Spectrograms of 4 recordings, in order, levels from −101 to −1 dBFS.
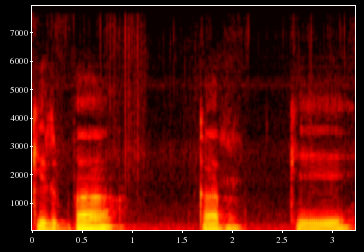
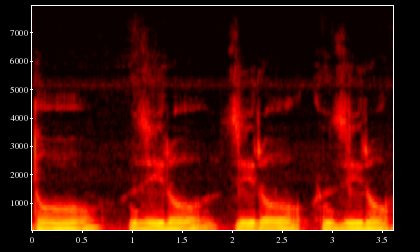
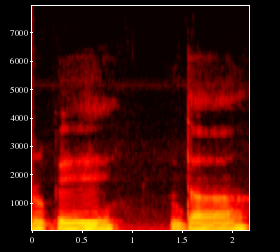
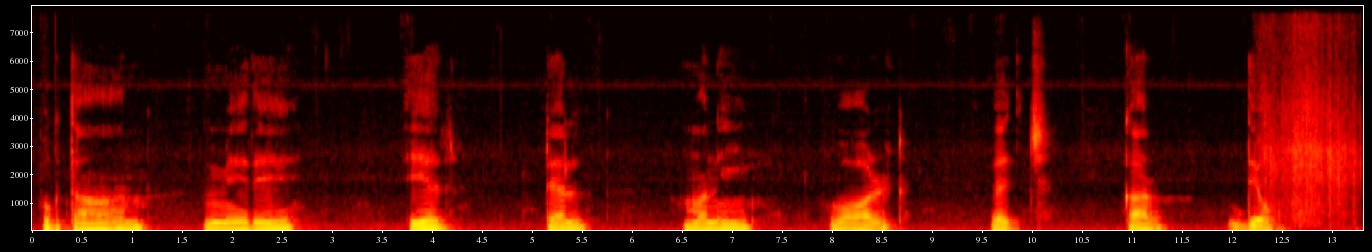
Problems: none marked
